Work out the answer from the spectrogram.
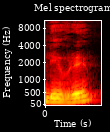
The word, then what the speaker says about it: livre: यहाँ पर, वहाँ पर लिवरे है। सो प्रोनाउंसिएशन इसकी फ्रेंच के अकॉर्डिंग है, लास्ट वाला एस इसमें नहीं रहेगा, तो लिवरे।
